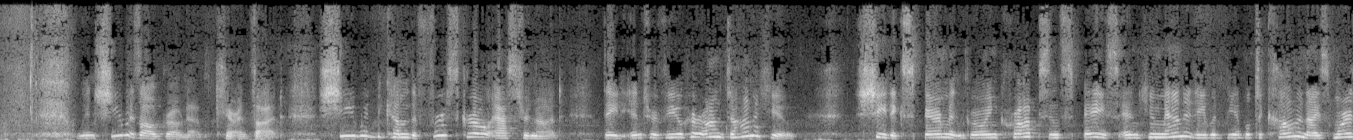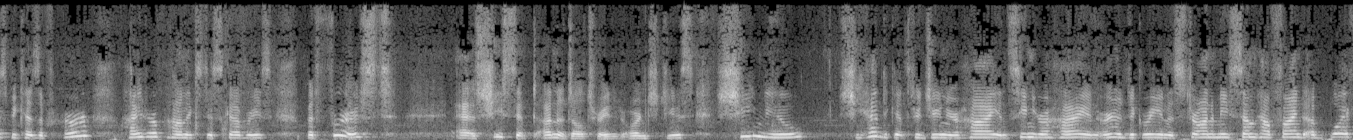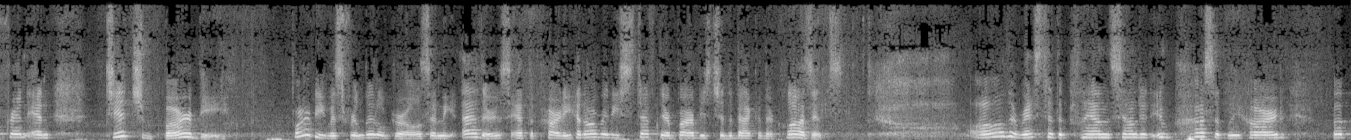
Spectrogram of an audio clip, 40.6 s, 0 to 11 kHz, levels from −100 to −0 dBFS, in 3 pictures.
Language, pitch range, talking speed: English, 215-325 Hz, 155 wpm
